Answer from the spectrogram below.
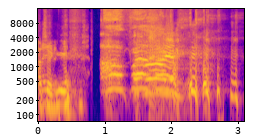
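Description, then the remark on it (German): A voice imitates a hellish roar with drawn-out, strained groaning bursts, loud, broken by short pauses and ending in rougher, choppier growls. “kommt gleich, ich weiß gar nicht, wie es heißt, aber hier höllisches Gebrüll oder oh, sowas.”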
